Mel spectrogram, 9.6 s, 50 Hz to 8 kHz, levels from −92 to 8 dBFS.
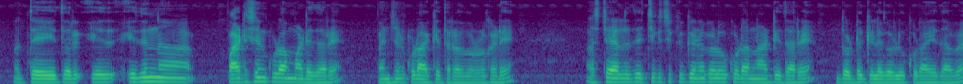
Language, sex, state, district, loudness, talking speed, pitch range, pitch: Kannada, male, Karnataka, Bellary, -29 LUFS, 120 wpm, 120-140 Hz, 130 Hz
